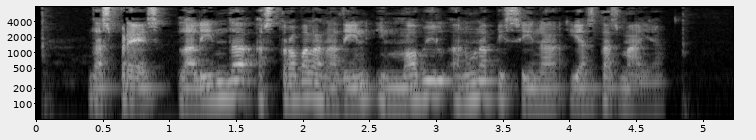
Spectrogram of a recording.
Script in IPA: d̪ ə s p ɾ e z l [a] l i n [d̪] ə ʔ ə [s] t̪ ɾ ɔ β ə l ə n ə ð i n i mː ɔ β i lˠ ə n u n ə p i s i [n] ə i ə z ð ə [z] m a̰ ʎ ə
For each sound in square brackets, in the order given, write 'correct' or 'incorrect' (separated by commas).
incorrect, correct, correct, correct, correct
